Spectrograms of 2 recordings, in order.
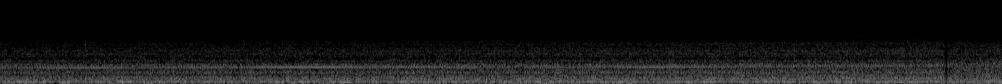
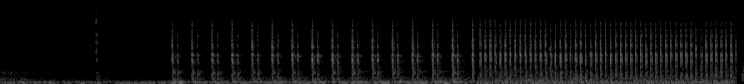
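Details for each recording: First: Chinese diesel parking heater showing error E-8 (fuel/combustion): a steady blower rush with a faint strained whistle but no dosing-pump ticking, even though fuel is being called for, and smoke appears. The owner suspects the fuel pump is seized again after one earlier fix. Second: Chinese diesel parking heater, reassembled after an E-8 no-combustion/fuel error and run from a 12 V supply at about 8°C (46°F): crisp, even dosing-pump clicks about 2.5 a second, then a fan hum joins in. Normal fuel pump priming.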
